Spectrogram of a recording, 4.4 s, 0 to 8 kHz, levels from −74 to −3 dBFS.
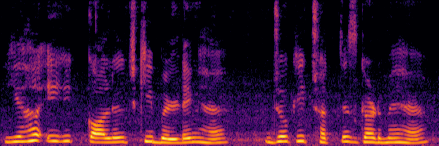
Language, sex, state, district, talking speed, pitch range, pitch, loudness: Hindi, female, Gujarat, Valsad, 150 wpm, 225-275 Hz, 240 Hz, -16 LUFS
